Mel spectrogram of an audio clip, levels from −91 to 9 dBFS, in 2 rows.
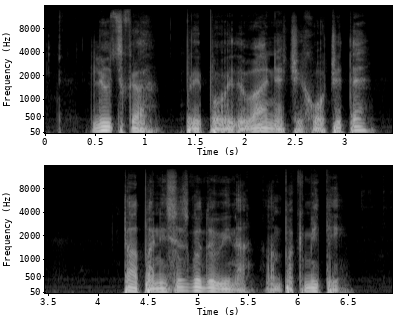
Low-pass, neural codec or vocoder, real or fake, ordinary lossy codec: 14.4 kHz; vocoder, 44.1 kHz, 128 mel bands, Pupu-Vocoder; fake; none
